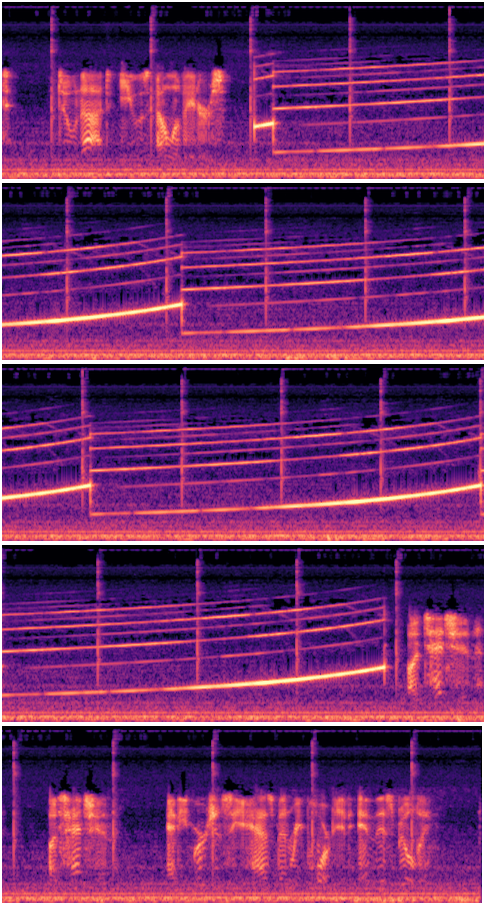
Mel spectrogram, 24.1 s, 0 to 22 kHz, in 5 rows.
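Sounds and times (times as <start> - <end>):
slow whoop alarm tone: 2.5 - 18.5.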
